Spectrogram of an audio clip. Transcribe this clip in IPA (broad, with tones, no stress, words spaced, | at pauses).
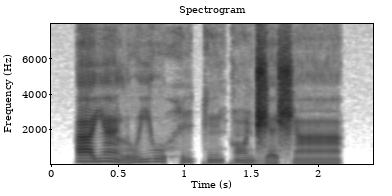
a˦jɛ̃˦˨lu˨˦ju˦˨ hi˨˦kĩ˧kɔ̃˧d͡ʒɛ˨ ʃã˧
